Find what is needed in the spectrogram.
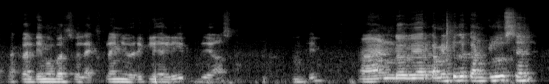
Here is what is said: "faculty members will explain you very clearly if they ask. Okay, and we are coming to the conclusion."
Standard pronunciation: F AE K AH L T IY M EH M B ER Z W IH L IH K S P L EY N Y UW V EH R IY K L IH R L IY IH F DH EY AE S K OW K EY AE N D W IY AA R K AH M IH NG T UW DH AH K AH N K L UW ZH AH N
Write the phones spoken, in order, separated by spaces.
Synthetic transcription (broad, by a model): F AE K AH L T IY M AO B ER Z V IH L IH K S P L EY N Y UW V EH R IY K L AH R L IY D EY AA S OW K EY AE N D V IY AA R K AH M IH NG T UW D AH K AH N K L UW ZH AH N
